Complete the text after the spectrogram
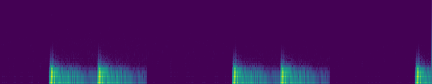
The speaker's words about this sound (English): But for many minutes, the heart beat on with a muffled sound. This, however, did not vex me.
